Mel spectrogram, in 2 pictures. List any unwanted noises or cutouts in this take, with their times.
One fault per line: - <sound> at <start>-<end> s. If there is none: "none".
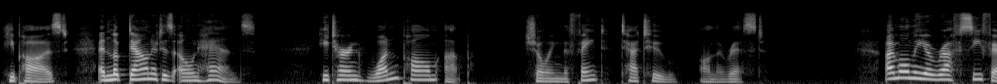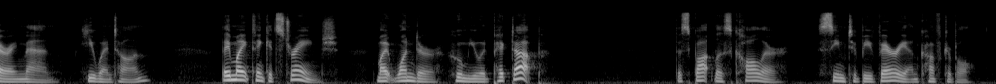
none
